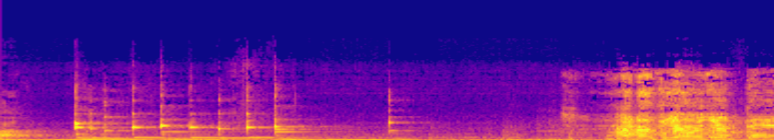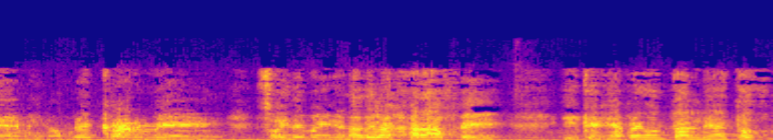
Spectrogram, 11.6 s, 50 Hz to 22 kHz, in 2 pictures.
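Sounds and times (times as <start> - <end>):
telephone electronic ringtone for an incoming call: 0.6 - 3.2
speech: 4.9 - 11.6.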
